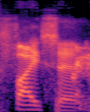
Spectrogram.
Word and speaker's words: Faison: I'd have to say, Donald Faison. I hope Yes, I pronounced John, that thank correct.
